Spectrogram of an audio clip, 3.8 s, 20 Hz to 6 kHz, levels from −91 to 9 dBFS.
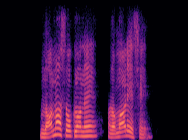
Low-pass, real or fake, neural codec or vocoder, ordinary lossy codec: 5.4 kHz; fake; codec, 24 kHz, 1 kbps, SNAC; Opus, 32 kbps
